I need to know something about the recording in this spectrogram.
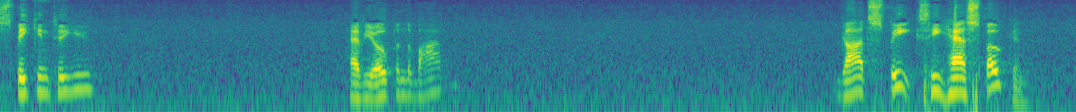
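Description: A man speaks calmly through a microphone in a large echoing hall, with long pauses.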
